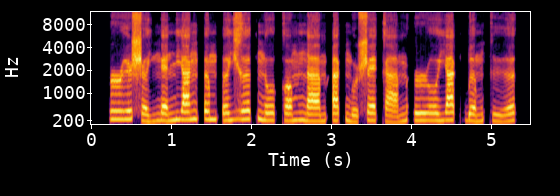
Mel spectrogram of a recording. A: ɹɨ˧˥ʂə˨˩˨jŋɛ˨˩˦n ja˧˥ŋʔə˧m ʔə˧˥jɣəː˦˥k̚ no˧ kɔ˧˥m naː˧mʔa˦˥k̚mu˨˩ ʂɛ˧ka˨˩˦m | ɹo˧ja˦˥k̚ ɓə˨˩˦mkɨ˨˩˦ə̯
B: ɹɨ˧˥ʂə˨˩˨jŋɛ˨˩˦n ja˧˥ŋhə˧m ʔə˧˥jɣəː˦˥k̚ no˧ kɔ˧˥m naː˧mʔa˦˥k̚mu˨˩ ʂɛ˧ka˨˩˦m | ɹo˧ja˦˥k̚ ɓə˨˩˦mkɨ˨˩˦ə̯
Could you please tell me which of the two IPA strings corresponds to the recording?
A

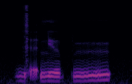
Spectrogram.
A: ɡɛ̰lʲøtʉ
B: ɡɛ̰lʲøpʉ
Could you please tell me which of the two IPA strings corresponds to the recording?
B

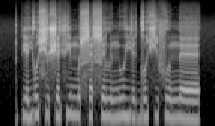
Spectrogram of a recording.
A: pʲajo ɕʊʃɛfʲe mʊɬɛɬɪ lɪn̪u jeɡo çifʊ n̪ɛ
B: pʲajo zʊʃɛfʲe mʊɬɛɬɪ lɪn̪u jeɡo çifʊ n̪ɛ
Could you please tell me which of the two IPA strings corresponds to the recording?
A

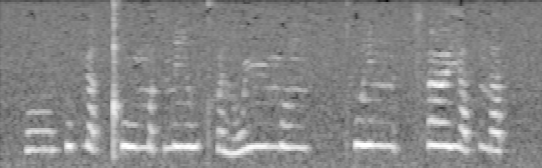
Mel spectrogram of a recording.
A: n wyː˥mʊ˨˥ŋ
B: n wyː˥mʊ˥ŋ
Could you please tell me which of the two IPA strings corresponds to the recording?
B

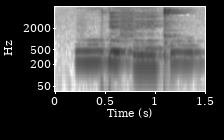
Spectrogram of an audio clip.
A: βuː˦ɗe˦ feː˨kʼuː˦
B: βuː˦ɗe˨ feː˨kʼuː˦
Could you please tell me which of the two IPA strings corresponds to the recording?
A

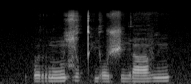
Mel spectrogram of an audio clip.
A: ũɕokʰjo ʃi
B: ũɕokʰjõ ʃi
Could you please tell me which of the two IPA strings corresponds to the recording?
A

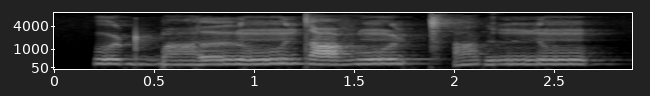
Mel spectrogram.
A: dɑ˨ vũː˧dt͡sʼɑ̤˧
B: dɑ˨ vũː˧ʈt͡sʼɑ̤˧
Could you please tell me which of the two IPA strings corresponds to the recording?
B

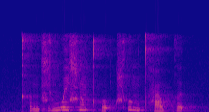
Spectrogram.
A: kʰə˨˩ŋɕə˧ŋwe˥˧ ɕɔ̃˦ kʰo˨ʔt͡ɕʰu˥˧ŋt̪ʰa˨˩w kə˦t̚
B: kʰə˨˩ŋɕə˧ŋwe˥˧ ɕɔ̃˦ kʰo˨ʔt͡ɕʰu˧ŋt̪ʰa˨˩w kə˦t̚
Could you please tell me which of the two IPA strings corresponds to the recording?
A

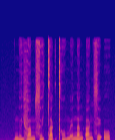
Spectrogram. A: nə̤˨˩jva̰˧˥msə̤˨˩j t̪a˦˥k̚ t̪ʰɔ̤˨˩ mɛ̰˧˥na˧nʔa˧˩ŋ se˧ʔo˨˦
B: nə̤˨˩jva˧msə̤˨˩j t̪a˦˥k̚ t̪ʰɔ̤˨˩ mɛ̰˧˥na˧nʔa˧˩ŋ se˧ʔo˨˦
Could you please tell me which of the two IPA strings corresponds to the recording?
B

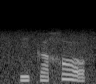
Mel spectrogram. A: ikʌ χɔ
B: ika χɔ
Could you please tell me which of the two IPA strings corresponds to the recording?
A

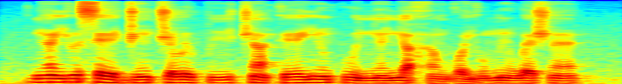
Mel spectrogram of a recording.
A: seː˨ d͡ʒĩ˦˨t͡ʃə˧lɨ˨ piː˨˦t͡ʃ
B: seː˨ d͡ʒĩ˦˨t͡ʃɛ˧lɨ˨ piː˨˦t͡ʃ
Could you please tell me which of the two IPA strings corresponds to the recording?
A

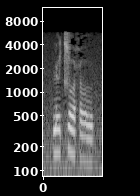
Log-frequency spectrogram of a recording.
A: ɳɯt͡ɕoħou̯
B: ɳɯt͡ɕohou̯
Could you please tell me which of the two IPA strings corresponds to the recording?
A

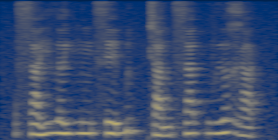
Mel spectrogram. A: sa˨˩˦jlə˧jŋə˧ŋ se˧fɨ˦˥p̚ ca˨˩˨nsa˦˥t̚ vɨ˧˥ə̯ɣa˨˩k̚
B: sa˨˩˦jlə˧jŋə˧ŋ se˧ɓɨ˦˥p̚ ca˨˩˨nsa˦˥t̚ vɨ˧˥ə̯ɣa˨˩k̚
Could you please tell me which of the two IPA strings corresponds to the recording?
B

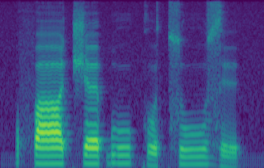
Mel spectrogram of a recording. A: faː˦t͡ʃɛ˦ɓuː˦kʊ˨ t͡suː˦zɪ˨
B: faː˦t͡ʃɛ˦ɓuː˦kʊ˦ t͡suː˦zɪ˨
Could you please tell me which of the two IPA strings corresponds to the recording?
A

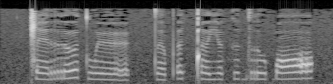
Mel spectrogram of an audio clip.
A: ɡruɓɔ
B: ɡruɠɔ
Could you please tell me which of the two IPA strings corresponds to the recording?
A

